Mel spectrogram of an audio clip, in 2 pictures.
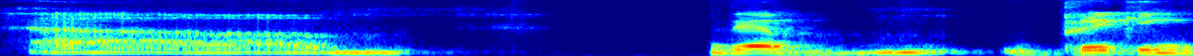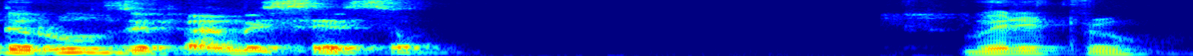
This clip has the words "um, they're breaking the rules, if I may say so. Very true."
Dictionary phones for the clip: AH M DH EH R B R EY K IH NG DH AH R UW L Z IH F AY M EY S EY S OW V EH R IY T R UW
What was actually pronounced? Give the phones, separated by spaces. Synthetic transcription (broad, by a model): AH M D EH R B R EY K IH NG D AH R UW L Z IH F AY M EY S EY S OW V EH R IY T R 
